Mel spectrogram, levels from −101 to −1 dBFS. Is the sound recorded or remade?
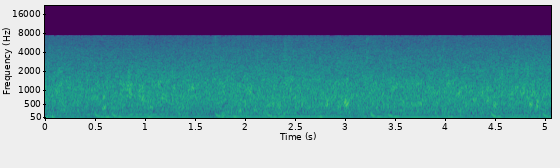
recorded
